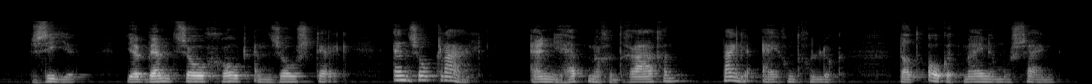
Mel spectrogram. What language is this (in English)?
Dutch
